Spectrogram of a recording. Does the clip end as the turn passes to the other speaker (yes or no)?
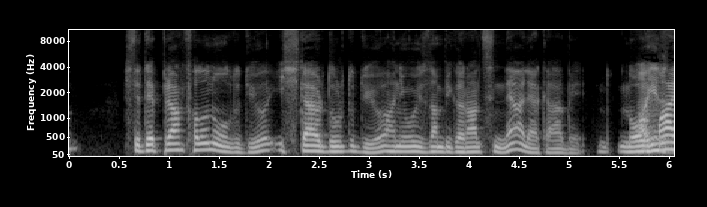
no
